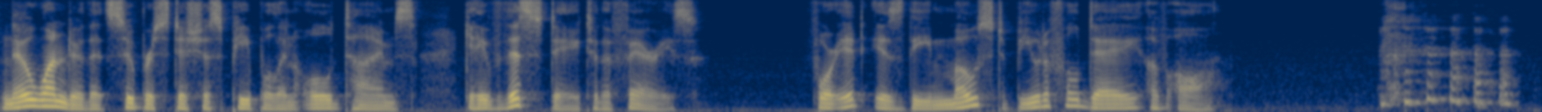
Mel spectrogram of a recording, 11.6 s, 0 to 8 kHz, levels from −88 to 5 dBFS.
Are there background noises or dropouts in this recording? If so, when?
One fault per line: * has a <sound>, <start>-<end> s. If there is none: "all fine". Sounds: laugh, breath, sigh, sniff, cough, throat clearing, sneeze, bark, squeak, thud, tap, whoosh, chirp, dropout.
* has a laugh, 10.3-11.4 s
